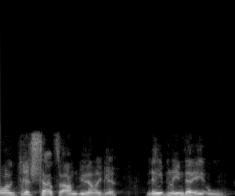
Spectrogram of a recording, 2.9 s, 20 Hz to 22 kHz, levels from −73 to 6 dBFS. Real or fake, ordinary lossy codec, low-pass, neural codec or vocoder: fake; none; 7.2 kHz; codec, 24 kHz, 1.5 kbps, HILCodec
